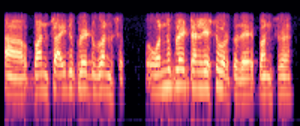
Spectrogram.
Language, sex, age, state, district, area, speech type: Kannada, male, 60+, Karnataka, Udupi, rural, conversation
